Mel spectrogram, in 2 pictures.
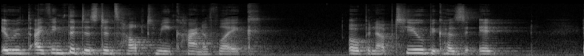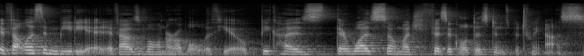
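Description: An unremarkable speaking voice is heard here. Its pace is moderate and its intonation fairly even. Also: woman, medium pitch for a woman. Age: 20s. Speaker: cancer survivor. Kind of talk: casual chat.

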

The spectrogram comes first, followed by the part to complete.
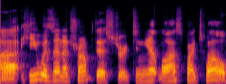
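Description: A man with an American accent and an ordinary speaking voice, at a moderate pace with ordinary pitch variation. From Texas. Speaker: caller. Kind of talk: call-in political discussion.

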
